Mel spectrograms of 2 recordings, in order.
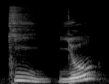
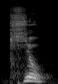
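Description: First: "Ki-yo" in two separate slow beats; "Ki-yo" as two full syllables; two-beat rhythm. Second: "kyo" squeezed into one beat; no break between k and yo in "kyo"; "kyo" as a single syllable; one-beat rhythm. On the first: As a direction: break it after Ki. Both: Shown as a demonstration. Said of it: "du, du rythme".

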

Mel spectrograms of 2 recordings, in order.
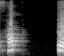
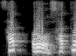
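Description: First: "ছাত্র" as chhat... tro; correct pronunciation demo. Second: "ছাত্র" as chhat-ro, without a second t; mistaken pronunciation. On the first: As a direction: slowly, repeat the t after the break in "ছাত্র". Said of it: "সঠিক উচ্চারণ হচ্ছে". ("ছাত্র"-র সঠিক উচ্চারণ, ছাত-ত্রো) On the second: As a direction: slowly split "ছাত্র" into chhat and plain ro. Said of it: "অনেকে কি লেখে". ("ছাত্র"-র ভুল উচ্চারণ, ছাত-রো) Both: Shown as a demonstration.

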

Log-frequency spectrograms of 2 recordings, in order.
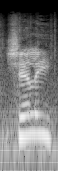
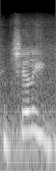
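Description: Both takes have the same delivery.

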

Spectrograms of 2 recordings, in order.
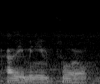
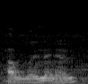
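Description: First: Said in the usual way. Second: "aluminum" said the American way, a-LOO-mi-num; "aluminum" in four syllables, stressed on LOO; American pronunciation. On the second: Shown as a demonstration. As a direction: say "aluminum" as Americans do, without the extra i. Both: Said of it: "as the Americans incorrectly pronounce it".

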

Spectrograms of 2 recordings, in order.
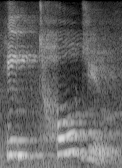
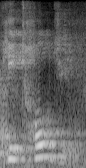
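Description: First: "told" drawn out slow and higher; stress on told. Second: Said in the usual way. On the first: Acted. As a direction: lean hard and slow on "told". Repeats the line for emphasis.

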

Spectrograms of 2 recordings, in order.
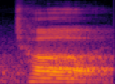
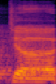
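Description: First: "chờ" with a strong puff of air after the "ch"; aspirated sound. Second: "chờ" with no puff of air, as in Vietnamese; unaspirated wrong take. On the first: Teacher shows students the correct consonant, aspirated sound. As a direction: let the breath burst out on "chờ". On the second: Teacher shows students what to avoid, unaspirated wrong take. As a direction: say "chờ" with the breath held back. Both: Shown as a demonstration. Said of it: "không phải chờ nha".

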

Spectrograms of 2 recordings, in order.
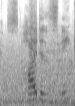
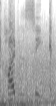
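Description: First: "sneak" said with an n, like sneak; questioning "hide and sneak" with a snuck-in n; wrong word. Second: Said in the usual way. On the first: Real, not acted.

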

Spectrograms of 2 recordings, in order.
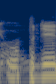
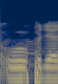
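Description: First: ਉਪਜੇ ending in a close "ay" sound; wrong vowel ending. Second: ਉਪਜੈ ending in an open "ai" sound; double-stroke vowel. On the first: Teacher warns readers off this form, ਉਪਜੇ with narrow final e. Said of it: "ਉਪਜੇ ਨਹੀਂ ਪੜ੍ਹਨਾ". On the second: Teacher models correct reading, ਉਪਜੈ with open final ai. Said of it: "ਦਲੈਂਕੜਾਂ ਦੇ ਨਾਲ". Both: Shown as a demonstration.

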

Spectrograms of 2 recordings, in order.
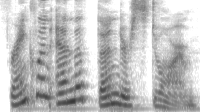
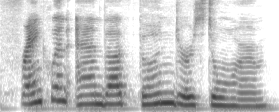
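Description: First: Said in the usual way. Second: Thunderstorm slowed and drawn out; dramatic title. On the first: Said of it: "called Franklin and the". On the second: Shown as a demonstration. Announcing the title to the children, drawn out. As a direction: stretch out Thunderstorm for suspense.

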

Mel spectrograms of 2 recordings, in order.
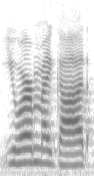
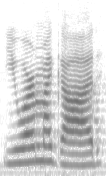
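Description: The two takes are said the same way.

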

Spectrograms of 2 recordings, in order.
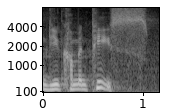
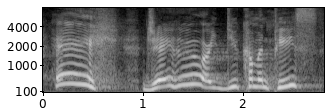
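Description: First: Softer, the king asking under his breath; the king facing Jehu, asking quietly; quiet question. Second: Pitched higher, calling up the road to the rider; a guard shouting out to Jehu, higher and urgent; messenger calling out. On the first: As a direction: ask it hushed and uneasy. King asks Jehu nervously. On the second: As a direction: hail the approaching rider from a distance, a bit anxious. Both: Acted.

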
